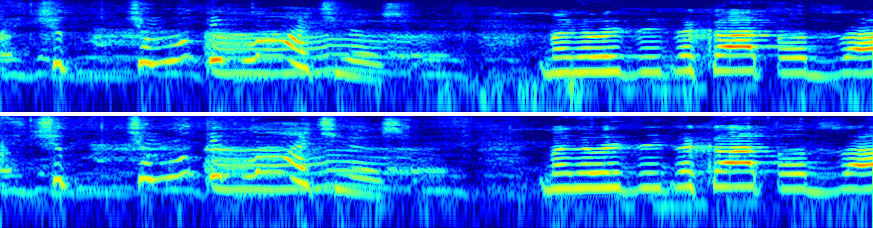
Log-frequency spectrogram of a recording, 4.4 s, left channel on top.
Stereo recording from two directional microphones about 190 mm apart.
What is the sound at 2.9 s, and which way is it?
Speech, 30° right (ahead or behind).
